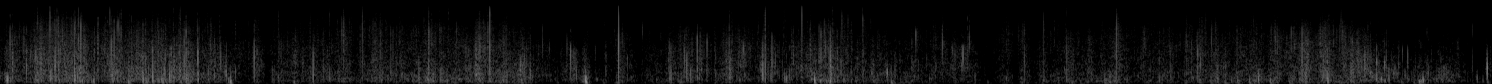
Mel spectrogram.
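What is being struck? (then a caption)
Silicone microphone ear scraped with a wooden stick. A thin wooden stick, held by fingers with long painted nails, scratches and rubs inside the hollow molded ear canal of a soft silicone binaural microphone ear, like ear cleaning. A dense, irregular stream of crackly scratching and rustling is heard, close and bright, scattered with sharp clicks and pops. It keeps a fairly steady level throughout.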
